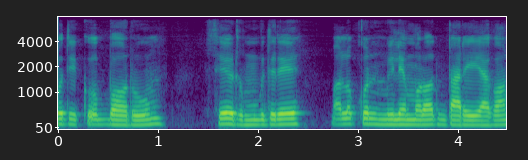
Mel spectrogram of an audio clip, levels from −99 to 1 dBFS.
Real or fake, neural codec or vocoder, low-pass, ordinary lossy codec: fake; codec, 44.1 kHz, 7.8 kbps, Pupu-Codec; 7.2 kHz; Opus, 64 kbps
